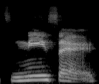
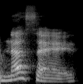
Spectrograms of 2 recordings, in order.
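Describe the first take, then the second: First: The first syllable sounds like 'knee'. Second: The first syllable sounds like 'ness'. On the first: The speaker calls it right. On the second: The speaker calls it wrong. "When people are like, oh, Nisei, I'm like, it's not Nestle Quick"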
